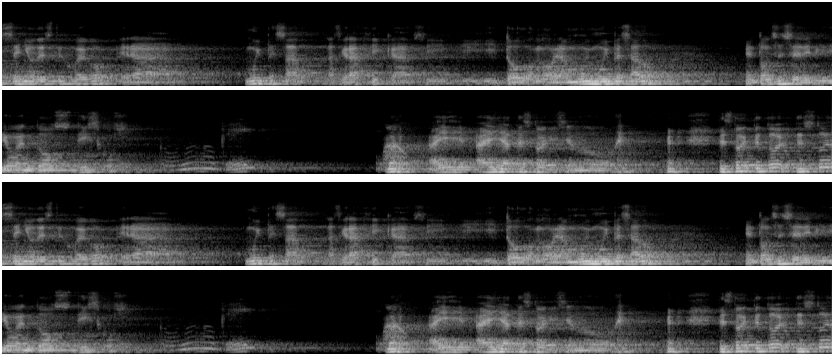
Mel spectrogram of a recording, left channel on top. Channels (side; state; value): both; identical; correlation 1.00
